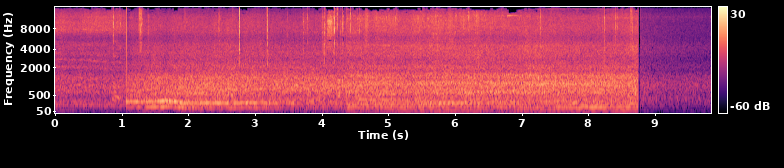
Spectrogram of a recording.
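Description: A sports car engine roars loudly as the car drives past.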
